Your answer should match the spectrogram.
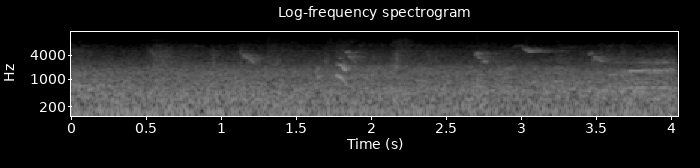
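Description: Small birds chirping outdoors: short, high, downward chirps about twice a second, over a steady low rumble of street ambience.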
